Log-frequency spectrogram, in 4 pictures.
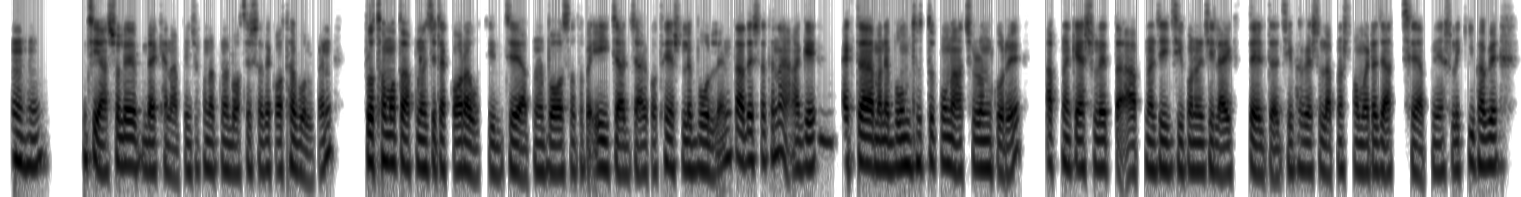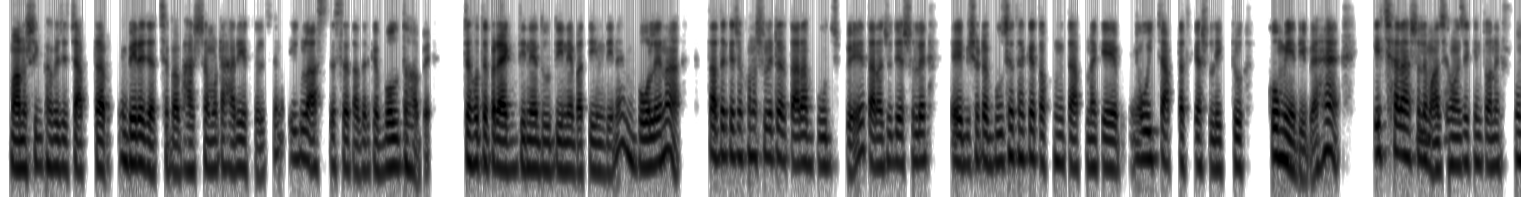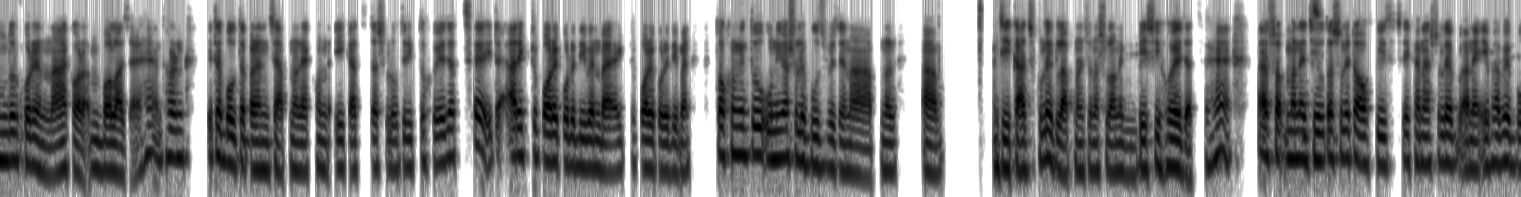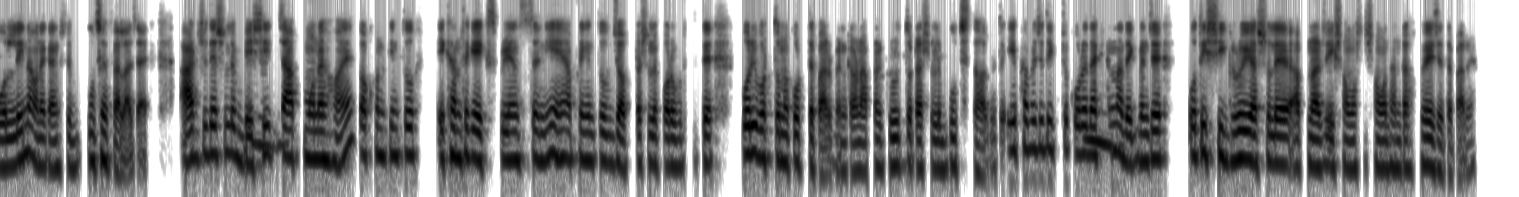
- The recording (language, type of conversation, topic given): Bengali, advice, পরিবার ও কাজের ভারসাম্য নষ্ট হওয়ার ফলে আপনার মানসিক চাপ কীভাবে বেড়েছে?
- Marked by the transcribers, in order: in English: "HR"; in English: "lifestyle"; lip smack; in English: "experience"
